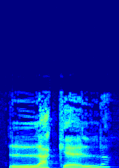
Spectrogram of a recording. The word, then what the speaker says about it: laquelle: And then the feminine form, so singular, we saw it laquelle, okay? So basically same rule, Q-U, U is not pronounced here.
